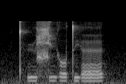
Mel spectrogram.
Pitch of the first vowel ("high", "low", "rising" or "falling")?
low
